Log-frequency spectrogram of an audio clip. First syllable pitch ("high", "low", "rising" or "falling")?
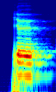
low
